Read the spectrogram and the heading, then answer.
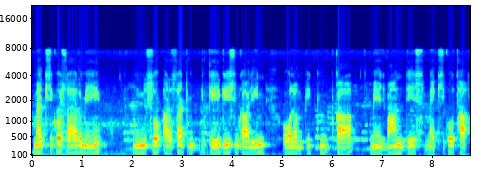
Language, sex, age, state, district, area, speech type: Hindi, male, 60+, Uttar Pradesh, Sitapur, rural, read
